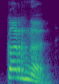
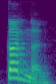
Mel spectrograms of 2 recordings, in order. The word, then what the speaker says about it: colonel: So here you find some interesting fact about this word here kernel. Here kernel you will find that the L the letter L in this word the first letter L this L is silent kernel kernel it means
